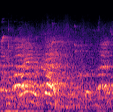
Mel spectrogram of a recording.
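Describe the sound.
A basketball is dribbled on a gym floor during a boys' high school game between Mishawaka and Marian. Soft, repeated bounces sit under a dense crowd wash and a talking voice.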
